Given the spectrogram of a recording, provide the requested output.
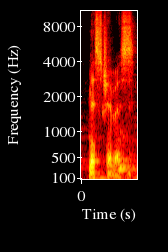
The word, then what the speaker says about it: mischievous: But you gotta do one of those syllables in all caps so that we know which one is emphasized. Mischievous.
